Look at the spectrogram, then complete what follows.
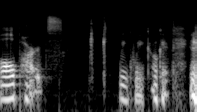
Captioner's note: clicks tongue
